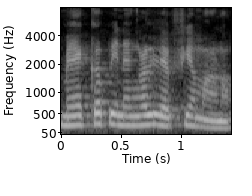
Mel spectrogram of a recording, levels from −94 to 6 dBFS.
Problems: low volume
